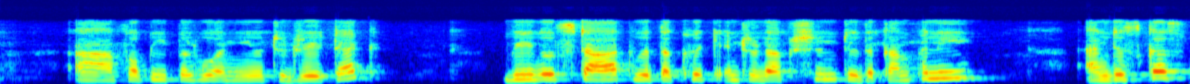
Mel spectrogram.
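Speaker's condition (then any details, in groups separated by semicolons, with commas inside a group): No condition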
